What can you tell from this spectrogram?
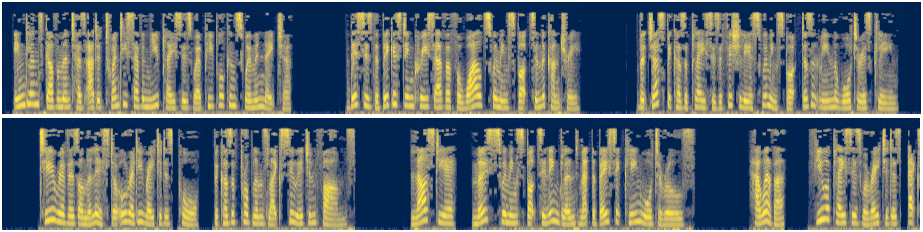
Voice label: English FAST Reading; 27 New Places to Swim in Englands Nature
